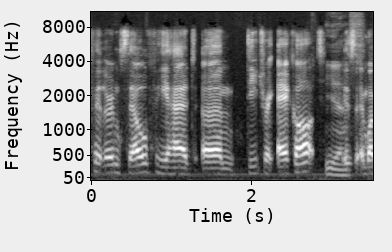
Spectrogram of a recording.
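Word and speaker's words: Dietrich Eckart: He had um Dietrich Eart is am I pronouncing that correctly Douglas?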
